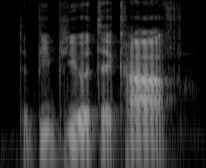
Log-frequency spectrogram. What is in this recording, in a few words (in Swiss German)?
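"bibliothekar", Bas Rhin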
